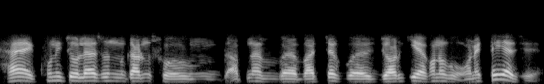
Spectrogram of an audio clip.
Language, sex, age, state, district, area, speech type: Bengali, male, 18-30, West Bengal, Kolkata, urban, conversation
